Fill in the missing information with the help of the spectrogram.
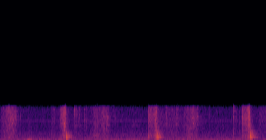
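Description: Chef's knife slicing lengthwise through a halved onion, the blade tapping down on a plastic cutting board. There are about six separate strokes, spaced a second or so apart.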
